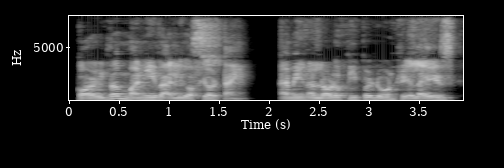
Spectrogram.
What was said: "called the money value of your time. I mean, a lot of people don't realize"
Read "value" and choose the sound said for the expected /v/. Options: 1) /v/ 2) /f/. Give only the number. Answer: 1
